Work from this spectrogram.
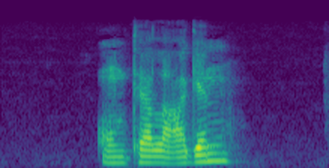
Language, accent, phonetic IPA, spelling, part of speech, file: German, Austria, [ˈʊntɐlaːɡn̩], Unterlagen, noun, De-at-Unterlagen.ogg
- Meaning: plural of Unterlage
